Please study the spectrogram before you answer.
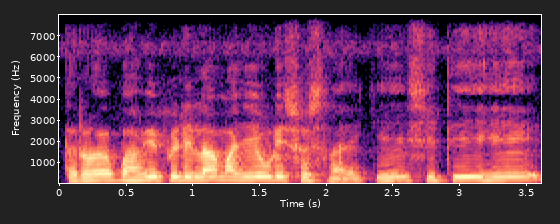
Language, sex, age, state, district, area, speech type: Marathi, male, 45-60, Maharashtra, Osmanabad, rural, spontaneous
